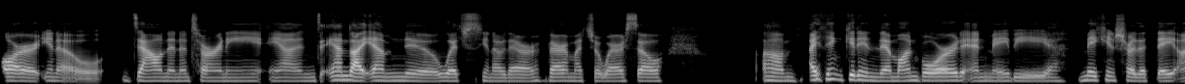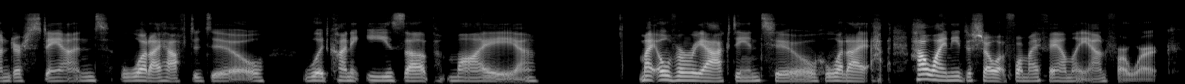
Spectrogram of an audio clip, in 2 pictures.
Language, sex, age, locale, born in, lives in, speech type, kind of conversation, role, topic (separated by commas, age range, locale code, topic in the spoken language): English, female, 45-49, en-US, United States, United States, conversation, advice, user, How can I balance tight work deadlines while still being present for my family?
